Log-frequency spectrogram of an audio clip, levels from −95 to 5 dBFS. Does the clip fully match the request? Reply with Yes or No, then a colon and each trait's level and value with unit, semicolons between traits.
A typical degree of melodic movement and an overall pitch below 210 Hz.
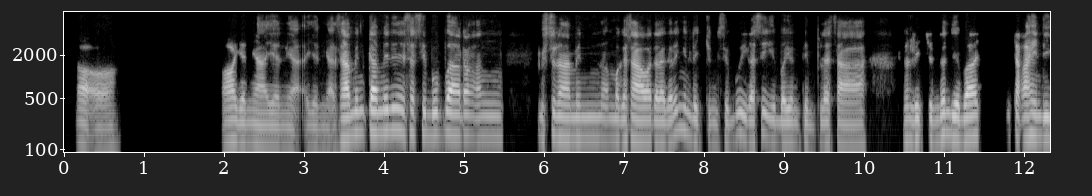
Yes: average, 4.3 semitones; low, 135 Hz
